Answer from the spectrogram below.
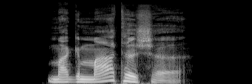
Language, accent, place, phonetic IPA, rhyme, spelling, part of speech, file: German, Germany, Berlin, [maˈɡmaːtɪʃə], -aːtɪʃə, magmatische, adjective, De-magmatische.ogg
- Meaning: inflection of magmatisch: 1. strong/mixed nominative/accusative feminine singular 2. strong nominative/accusative plural 3. weak nominative all-gender singular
